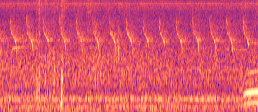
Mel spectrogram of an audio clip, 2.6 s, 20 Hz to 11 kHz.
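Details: Honey bees of a small swarm hived in a privet hedge thicket, south Alabama, 12 April 2014: a continuous humming buzz under a bird's quick, repeated descending chirps, roughly five per second, plus a sharp click.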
